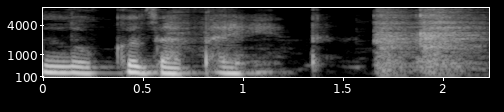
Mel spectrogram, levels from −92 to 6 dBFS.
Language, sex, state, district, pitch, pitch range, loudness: Marathi, female, Maharashtra, Chandrapur, 225 Hz, 205-240 Hz, -23 LUFS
